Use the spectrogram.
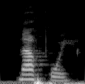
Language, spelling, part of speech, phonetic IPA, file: Polish, napój, noun / verb, [ˈnapuj], Pl-napój.ogg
